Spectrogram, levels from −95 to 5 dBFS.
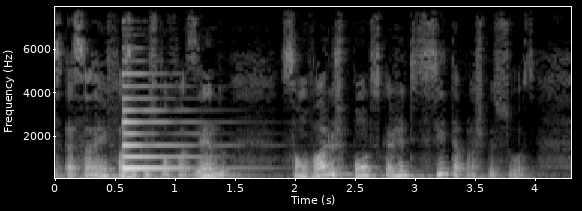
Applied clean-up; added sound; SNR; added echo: none; Piano; -4 dB; reverberation time 0.3 s.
